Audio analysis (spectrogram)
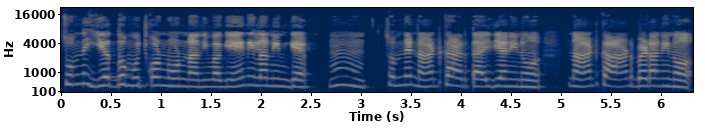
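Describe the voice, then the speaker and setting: A woman's voice: very high-pitched, fairly even intonation, quick pace, pushed and bright. A woman voicing a young village woman who nags and scolds in a Hiriyur Kannada accent. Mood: scolding. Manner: nagging, scolding, complaining.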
